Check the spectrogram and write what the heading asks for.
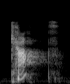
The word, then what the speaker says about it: katt: And we can also say "katt".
